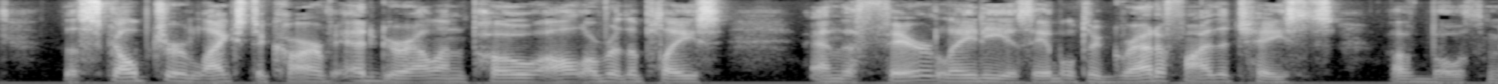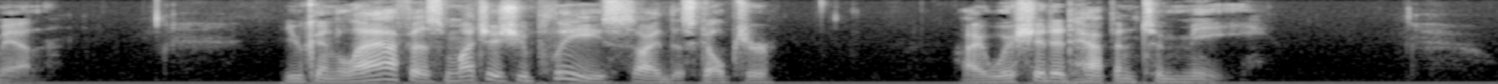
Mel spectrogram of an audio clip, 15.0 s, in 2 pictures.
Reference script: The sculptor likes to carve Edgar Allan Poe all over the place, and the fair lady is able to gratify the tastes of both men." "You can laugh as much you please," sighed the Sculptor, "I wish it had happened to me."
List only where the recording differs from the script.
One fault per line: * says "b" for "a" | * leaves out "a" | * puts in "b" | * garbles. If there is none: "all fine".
* puts in "as"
